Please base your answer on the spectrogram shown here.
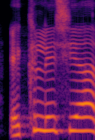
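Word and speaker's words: ἐκκλησία: 라라는 언어를 기록되어 있는데요 헬라어로 우리 교회는 교회 라고 발음하지 않아요 에클레시아 라고 바람을 합니다 그 에클레시아 라는 단어의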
